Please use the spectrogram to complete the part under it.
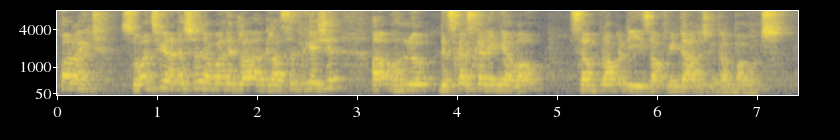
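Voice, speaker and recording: A man with an Indian accent teaching chemistry, dictating key points slowly and word by word and switching between Hindi and English mid-sentence. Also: high voice, slight background noise. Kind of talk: classroom lecture. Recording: echoey room, mic at a distance.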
